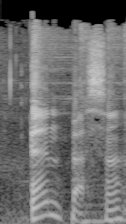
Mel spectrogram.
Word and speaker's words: en passant: É, eu falo francês, não é en com A-N, é en com E-N. – En passant? – En passant. Você pronuncia como se fosse A, mas se escreve com E.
